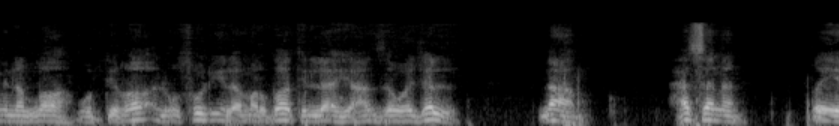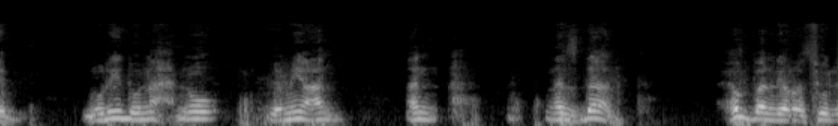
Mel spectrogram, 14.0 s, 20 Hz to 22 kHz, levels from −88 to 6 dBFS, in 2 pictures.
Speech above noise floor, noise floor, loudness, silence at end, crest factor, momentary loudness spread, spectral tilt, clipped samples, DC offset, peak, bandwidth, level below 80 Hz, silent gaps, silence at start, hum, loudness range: 47 dB; -75 dBFS; -28 LUFS; 0 s; 22 dB; 16 LU; -8 dB/octave; under 0.1%; under 0.1%; -8 dBFS; 11.5 kHz; -52 dBFS; none; 0 s; none; 3 LU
